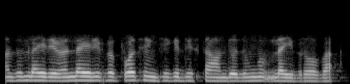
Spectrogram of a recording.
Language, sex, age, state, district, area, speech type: Manipuri, female, 45-60, Manipur, Churachandpur, urban, conversation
